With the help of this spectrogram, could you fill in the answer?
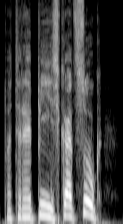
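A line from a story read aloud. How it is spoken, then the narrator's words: Boy whispering. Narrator (Russian): шептал мальчик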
